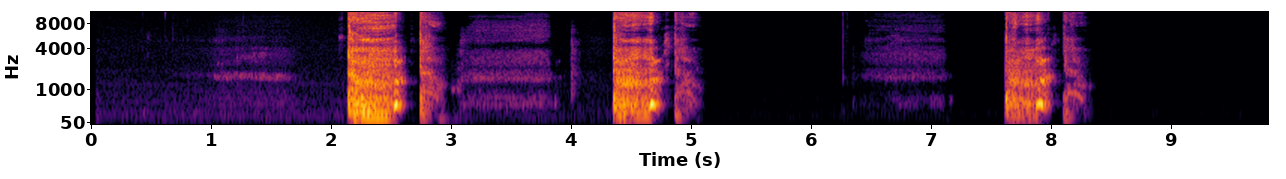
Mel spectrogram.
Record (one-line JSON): {"three_cough_length": "9.8 s", "three_cough_amplitude": 30427, "three_cough_signal_mean_std_ratio": 0.26, "survey_phase": "beta (2021-08-13 to 2022-03-07)", "age": "18-44", "gender": "Female", "wearing_mask": "No", "symptom_runny_or_blocked_nose": true, "symptom_sore_throat": true, "symptom_headache": true, "symptom_onset": "1 day", "smoker_status": "Never smoked", "respiratory_condition_asthma": false, "respiratory_condition_other": false, "recruitment_source": "Test and Trace", "submission_delay": "1 day", "covid_test_result": "Positive", "covid_test_method": "RT-qPCR", "covid_ct_value": 30.7, "covid_ct_gene": "N gene"}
